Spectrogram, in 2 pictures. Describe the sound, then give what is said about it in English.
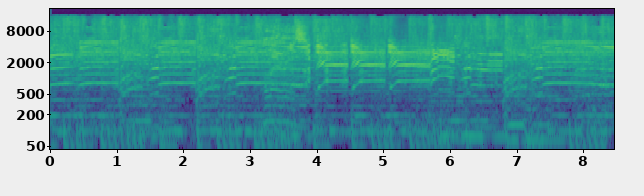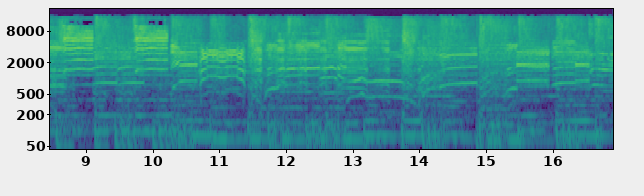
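Screaming goats bleat out a melody, their wavering, quavering cries stacked into a loud, steady tune over dense backing music that plays continuously throughout. “Here I have the Screaming Goats doing it.”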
